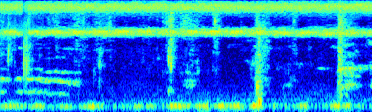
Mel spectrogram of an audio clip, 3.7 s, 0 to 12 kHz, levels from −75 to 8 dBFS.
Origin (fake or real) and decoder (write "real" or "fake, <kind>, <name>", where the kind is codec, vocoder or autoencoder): real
